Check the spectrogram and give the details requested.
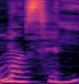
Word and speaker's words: Mosman: Mosman. Pronounced with a Z instead of an S.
